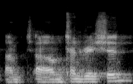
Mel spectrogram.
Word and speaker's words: Chandreshan: I'm not like a Marvel superhero or whatnot, but I'm Chandreshan. Everybody calls me Chan because it just easy for them to pronounce it that way.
